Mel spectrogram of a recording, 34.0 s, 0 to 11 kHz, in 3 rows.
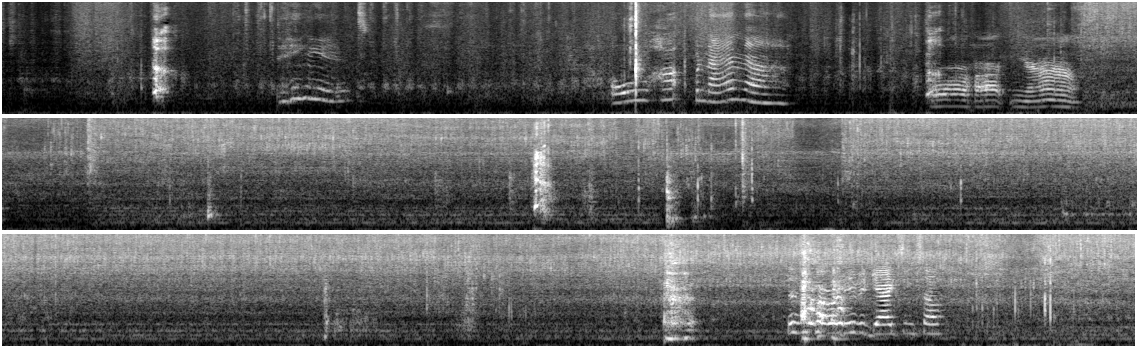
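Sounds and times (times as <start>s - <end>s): toothbrush scrubbing: 0.0s - 11.5s, 12.8s - 23.6s, 25.9s - 34.0s
person hiccuping: 1.5s - 1.8s, 9.2s - 9.6s, 16.6s - 17.0s, 29.3s - 29.7s, 30.6s - 31.3s.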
